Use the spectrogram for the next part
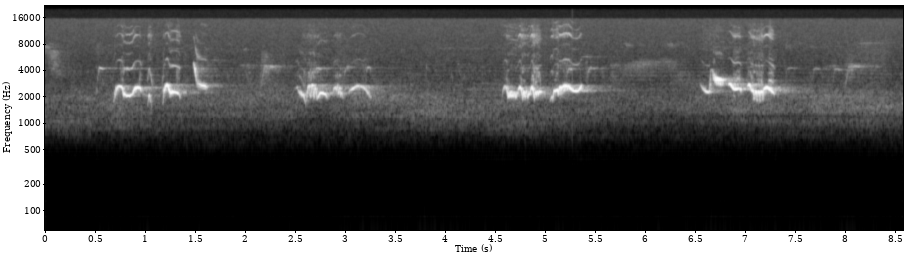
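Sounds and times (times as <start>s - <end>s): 
mistle thrush song: 0.0s - 8.4s.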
